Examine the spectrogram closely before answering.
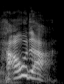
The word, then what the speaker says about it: Gouda: Howda! Teacher assists about the Dutch pronunciation of Gouda cheese.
